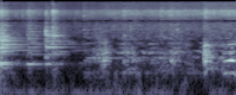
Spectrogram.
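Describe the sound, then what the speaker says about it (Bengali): Chopped onion sizzles in hot oil in a home kitchen pan after garlic has been fried, a soft steady crackle and hiss with a few louder spits and stirring scrapes, close by and without talk. "পেঁয়াজটা ভেজে নিই, একটা মশলা করবো। এই দেখো পেঁয়াজটা ভাজছি"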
